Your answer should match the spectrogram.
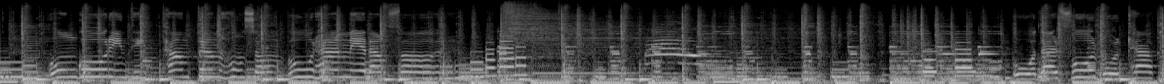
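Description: Repeated cat meows, rising and falling, ring out over a loud, bouncy musical backing with steady bass and rhythm that runs the whole time.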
